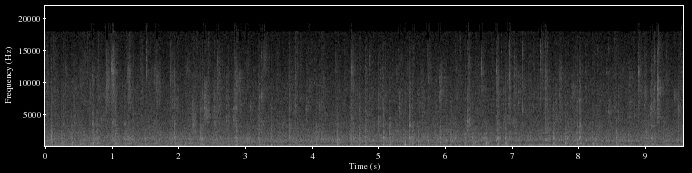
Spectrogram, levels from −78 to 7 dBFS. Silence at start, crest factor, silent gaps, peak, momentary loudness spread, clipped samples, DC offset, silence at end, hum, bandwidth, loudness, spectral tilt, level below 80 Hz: 0 s; 24 dB; none; -12 dBFS; 2 LU; under 0.1%; under 0.1%; 0 s; none; 19.5 kHz; -36 LUFS; -3 dB/octave; -46 dBFS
